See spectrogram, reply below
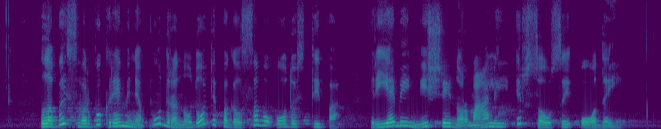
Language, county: Lithuanian, Panevėžys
